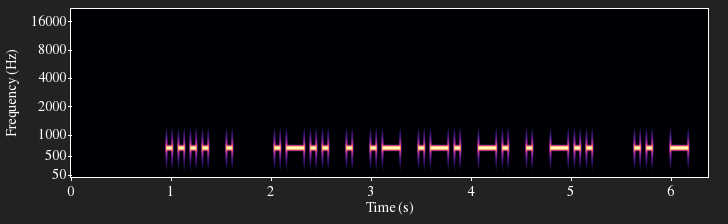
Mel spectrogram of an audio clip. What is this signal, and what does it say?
Morse code, heard as a keyed tone, about 21 wpm, 700 Hz. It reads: HE LEARNED IT
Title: Sentences with 7-Word Phrases - 20wpm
